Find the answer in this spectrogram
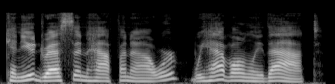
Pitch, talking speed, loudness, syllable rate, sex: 175 Hz, 195 wpm, -17 LUFS, 3.9 syllables/s, female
